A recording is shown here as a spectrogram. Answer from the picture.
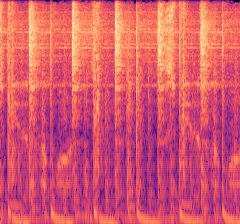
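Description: Techno music played from a DJ mix: a steady, even kick drum, each hit dropping in pitch, with hi-hats and percussion ticking above it.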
